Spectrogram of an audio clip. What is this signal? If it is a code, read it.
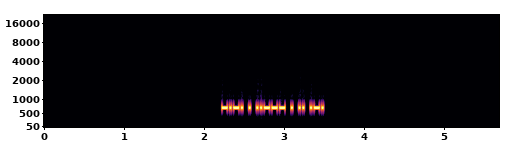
Morse code, heard as a keyed tone, about 52 wpm, 700 Hz. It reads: CE2EIR
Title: DXCC-100 Call Signs - 6 Characters - Repeated 3x - 50wpm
